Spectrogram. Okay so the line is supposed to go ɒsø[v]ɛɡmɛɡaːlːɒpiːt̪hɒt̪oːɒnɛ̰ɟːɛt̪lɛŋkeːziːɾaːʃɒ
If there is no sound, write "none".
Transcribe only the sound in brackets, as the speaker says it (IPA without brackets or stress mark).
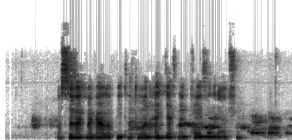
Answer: v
